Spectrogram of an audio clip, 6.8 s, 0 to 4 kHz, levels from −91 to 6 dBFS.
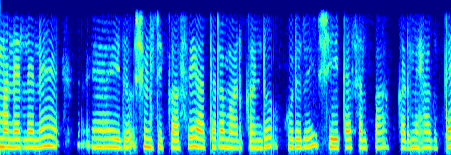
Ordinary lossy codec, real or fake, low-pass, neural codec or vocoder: none; fake; 3.6 kHz; vocoder, 22.05 kHz, 80 mel bands, Vocos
